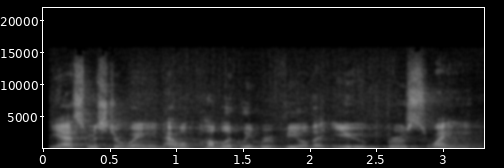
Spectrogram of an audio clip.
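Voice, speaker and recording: Man acting menacing stranger, insistent blackmailer, old radio drama style, lively intonation, faint noise in a reverberant hall. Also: medium pitch, moderate pace, natural voice. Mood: coolly threatening. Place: stage of a community theatre.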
